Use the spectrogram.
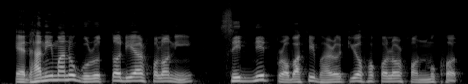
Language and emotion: Assamese, neutral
